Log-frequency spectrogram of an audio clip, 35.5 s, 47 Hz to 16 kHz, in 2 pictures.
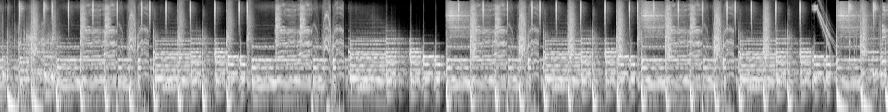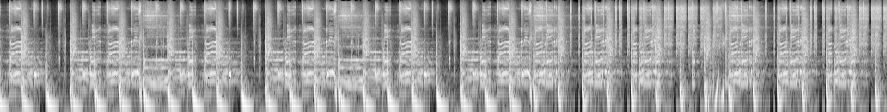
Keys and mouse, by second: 5.2 F9, 7.6 s, 7.8 f, 10.4-11.0 drag, 11.0 s, 11.4 s, 12.6 s, 12.6 f, 12.8 Tab, 13.3 Tab, 15.3 Tab, 18.4 s, 18.5 f, 19.6 f, 22.6 s, 24.0 f, 26.3 f, 26.3 s, 29.7 s, 30.5 s, 31.8 s, 32.3 Tab, 33.8 Tab, 33.8 s.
